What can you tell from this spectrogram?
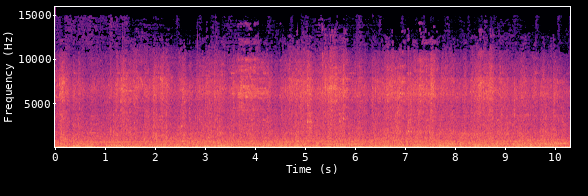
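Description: Train rolling past, with a steady heavy rumble and the clatter of wagon wheels over the rails.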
